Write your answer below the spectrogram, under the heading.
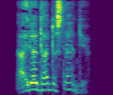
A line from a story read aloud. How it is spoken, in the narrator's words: said Mr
